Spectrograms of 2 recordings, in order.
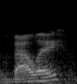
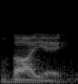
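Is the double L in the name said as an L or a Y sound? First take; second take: L sound; Y sound. First: The double L is said as an L sound. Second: The double L is said as a Y sound.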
